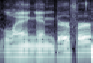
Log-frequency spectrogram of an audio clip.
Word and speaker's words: Langenderfer: uh it's real simple my last name's langenderfer there's no hidden syllables just say it and spell it it's really easy yeah is that how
